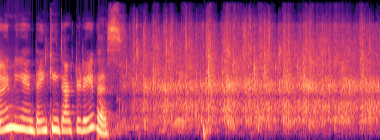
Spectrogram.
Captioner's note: applause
